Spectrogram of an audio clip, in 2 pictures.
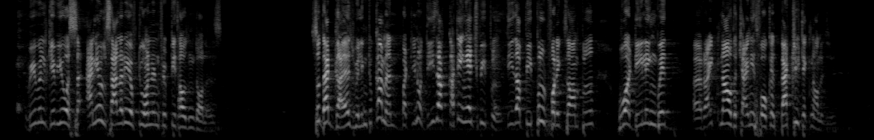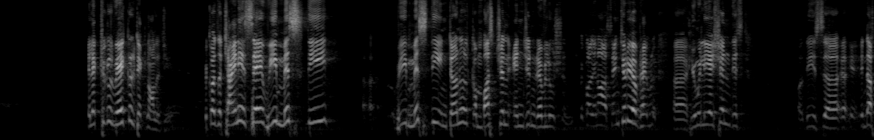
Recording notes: A live session from #JaipurLitFest2020.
